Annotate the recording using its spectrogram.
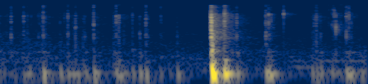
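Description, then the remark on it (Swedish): Rapid, uneven clicking of keys on a computer keyboard, a steady patter of light taps with one sharper, louder keystroke midway. No voices. “Den gråa kaninen fortsätter att skriva”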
